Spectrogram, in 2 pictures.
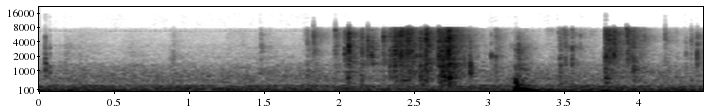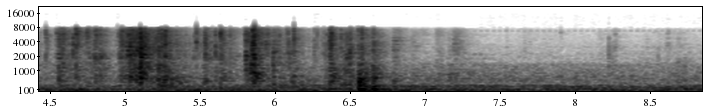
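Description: Foil wrapper of a hockey card pack crinkling and tearing as it is opened, with scratchy rustles of cards being handled. A run of crinkles lies between about two and seven seconds in, with a soft thump about three seconds in.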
